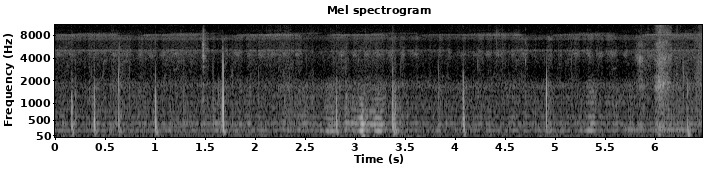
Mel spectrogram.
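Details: Faint humming of stingless bees while their honey is harvested, 24 June 2026, a soft low drone under frequent sharp knocks and clicks of tools on the nest.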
